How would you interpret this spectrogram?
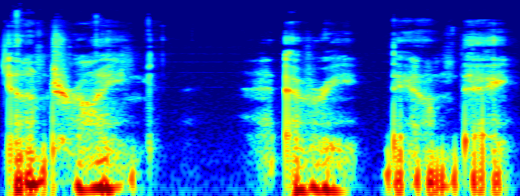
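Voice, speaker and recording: A man playing a gruff young werewolf pack alpha in an intimate audio roleplay, halting and tearful, his voice breathy and gravelly as he grieves and doubts himself. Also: little pitch movement, whispered, exaggerated voice. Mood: anguished, self-doubting. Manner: halting, low-voiced, choked with emotion. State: tearful, on the edge of crying.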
